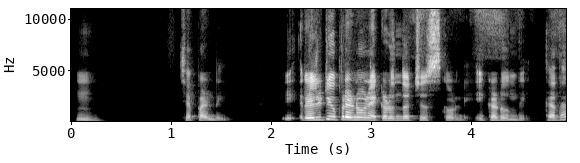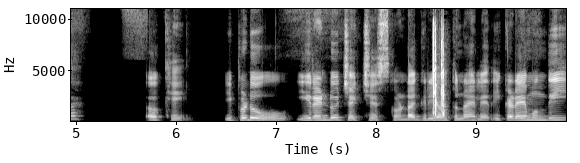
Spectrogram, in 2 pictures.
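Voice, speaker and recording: This exam-prep grammar lesson comes from a woman whose fairly low voice is very animated and a little mellow. She asks the class questions and answers them herself, reading English examples slowly and with care.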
